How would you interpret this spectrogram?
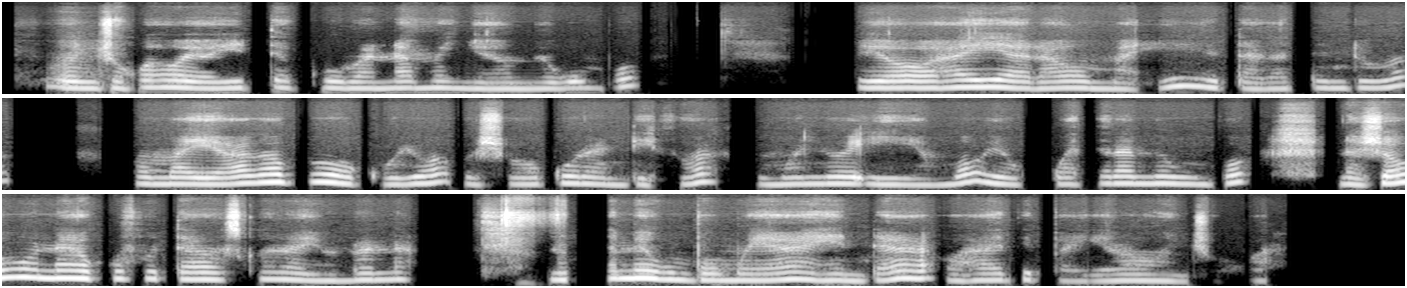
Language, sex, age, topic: Oshiwambo, female, 18-24, agriculture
